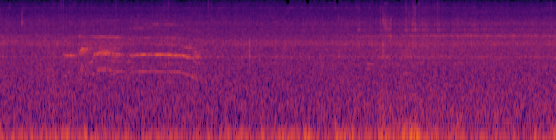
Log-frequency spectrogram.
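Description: A rooster crows once, starting about a second in: one call of about two seconds, held steady and then dropping in pitch at the end. Throughout, a steady low rumble of wind on the microphone from the moving bicycle is louder than the crow.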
